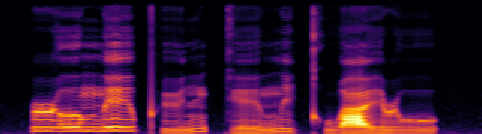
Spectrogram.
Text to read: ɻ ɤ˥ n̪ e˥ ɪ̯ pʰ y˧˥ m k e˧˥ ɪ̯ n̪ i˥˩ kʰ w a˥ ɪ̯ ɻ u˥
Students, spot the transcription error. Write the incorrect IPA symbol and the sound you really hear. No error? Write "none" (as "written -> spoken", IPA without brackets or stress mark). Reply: m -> n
